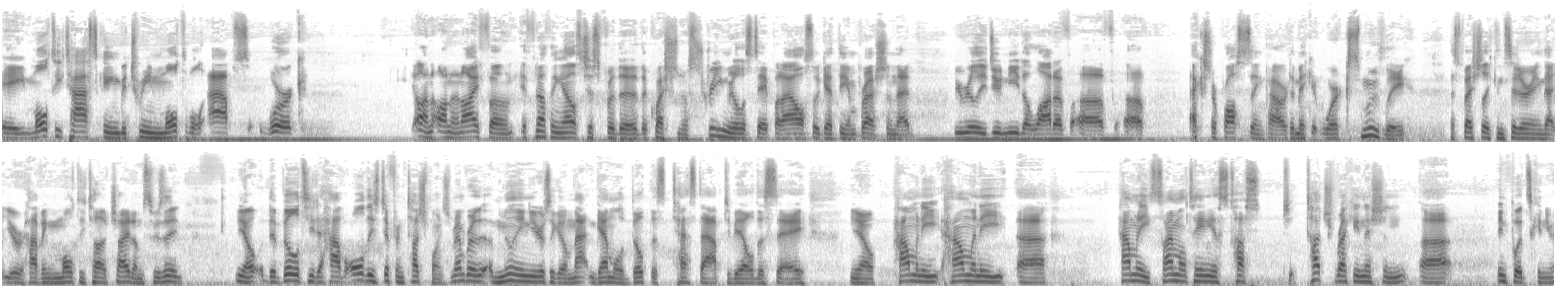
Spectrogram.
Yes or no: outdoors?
yes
